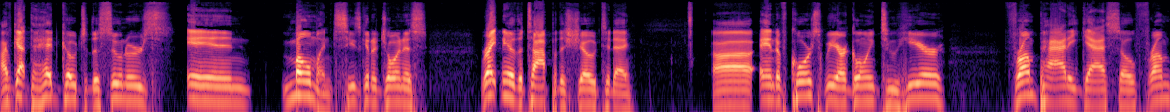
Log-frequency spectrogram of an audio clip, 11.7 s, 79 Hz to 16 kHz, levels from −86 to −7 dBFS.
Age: 40-59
